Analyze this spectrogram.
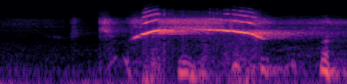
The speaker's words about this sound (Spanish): A ver, ¿puedes chiflar algo así como de terror, güey?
